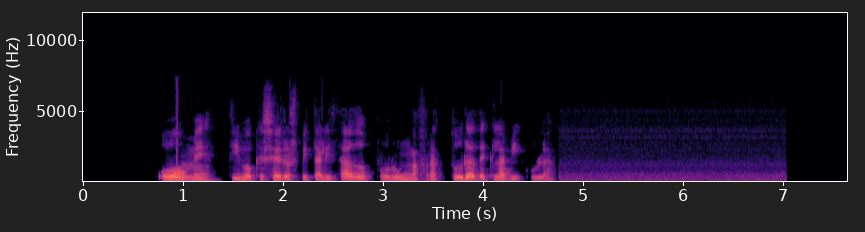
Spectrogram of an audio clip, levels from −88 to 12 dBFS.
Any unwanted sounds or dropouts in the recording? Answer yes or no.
no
